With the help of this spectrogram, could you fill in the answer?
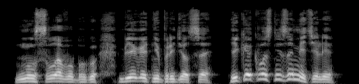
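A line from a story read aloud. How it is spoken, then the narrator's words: Rapid chatter. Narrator (Russian): протараторил дежурный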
